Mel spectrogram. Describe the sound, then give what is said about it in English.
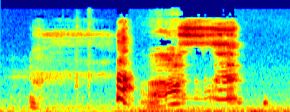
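A comic groan-and-grunt fart sound effect from the fart section of a sound effect collection: a soft grunt, a sudden loud burst, then a strained, drawn-out groan of about a second before fading to quiet. No talking. “And there's a sound effect under the fart section called groan and grunt.”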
